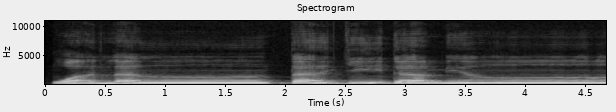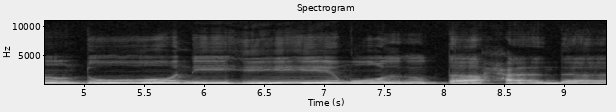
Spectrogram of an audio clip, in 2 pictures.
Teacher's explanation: Walan tajida min, di sini juga sama, nun mati menghadapi dal, hukum bacaan ikhfa hakiki, dibaca samar dan mendengung selama 3 harokat. Dan jangan lupa ketika ada nun mati menghadapi huruf ikhfa, maka suara n-nya atau makhraj nun-nya itu diletakkan di huruf dal atau mendekati huruf dal, ya.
